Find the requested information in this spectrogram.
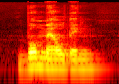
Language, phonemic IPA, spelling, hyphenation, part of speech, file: Dutch, /ˈbɔ(m)ˌmɛl.dɪŋ/, bommelding, bom‧mel‧ding, noun, Nl-bommelding.ogg
- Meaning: bomb report, bomb threat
